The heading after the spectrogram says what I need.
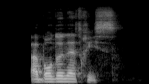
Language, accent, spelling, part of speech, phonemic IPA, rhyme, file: French, France, abandonnatrice, adjective, /a.bɑ̃.dɔ.na.tʁis/, -is, LL-Q150 (fra)-abandonnatrice.wav
- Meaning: feminine singular of abandonnateur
